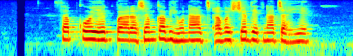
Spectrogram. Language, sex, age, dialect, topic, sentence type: Hindi, female, 18-24, Marwari Dhudhari, agriculture, statement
